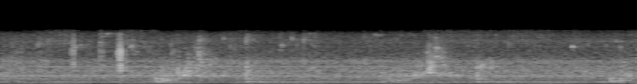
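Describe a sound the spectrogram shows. Water trickles gently from a small aquarium waterfall.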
